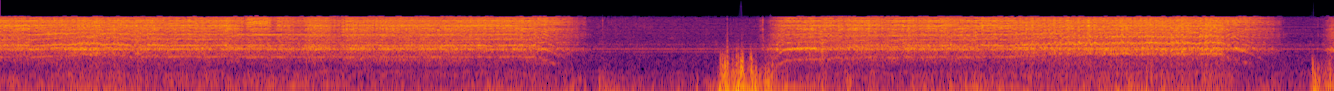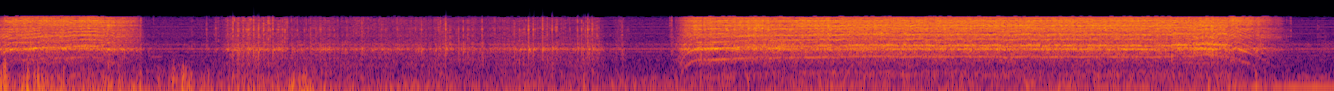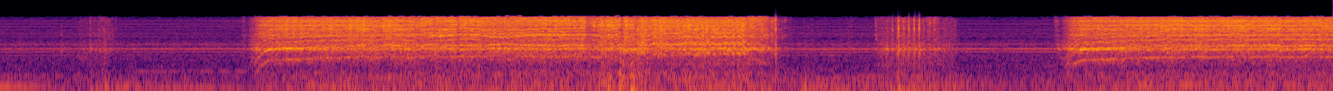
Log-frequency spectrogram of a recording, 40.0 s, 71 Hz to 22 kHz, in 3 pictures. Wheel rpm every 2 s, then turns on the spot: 160, 160, 110, 30, 150, 160, 70, 40, 20, 20, 130, 160, 140, 10, 40, 160, 150, 30, 50, 160.
14-18 26-28 34-36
